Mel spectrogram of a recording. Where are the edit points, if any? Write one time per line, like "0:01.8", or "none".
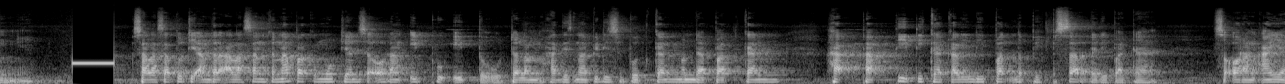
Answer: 0:01.0

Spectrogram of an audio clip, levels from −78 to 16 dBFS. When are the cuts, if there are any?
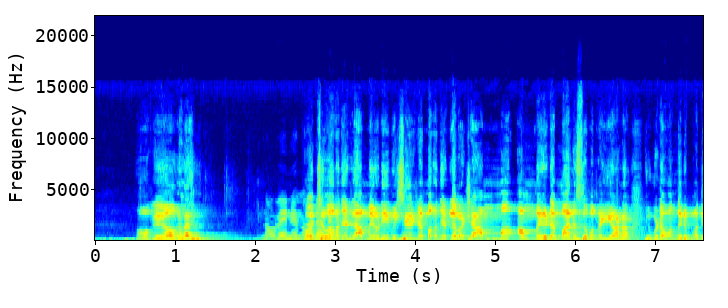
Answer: none

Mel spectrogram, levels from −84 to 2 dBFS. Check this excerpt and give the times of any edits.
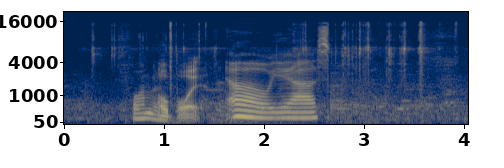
0:02.6

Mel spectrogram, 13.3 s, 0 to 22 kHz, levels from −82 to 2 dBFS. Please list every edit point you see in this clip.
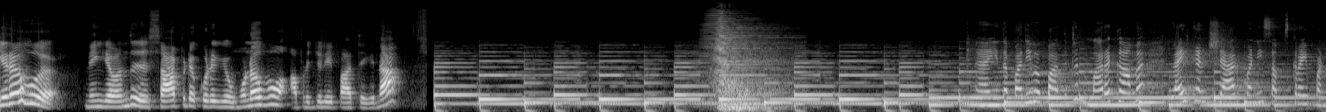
0:04.2

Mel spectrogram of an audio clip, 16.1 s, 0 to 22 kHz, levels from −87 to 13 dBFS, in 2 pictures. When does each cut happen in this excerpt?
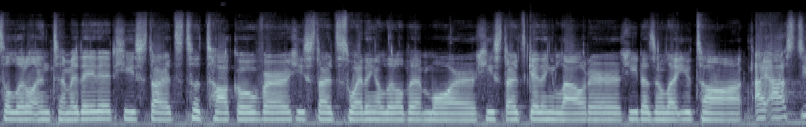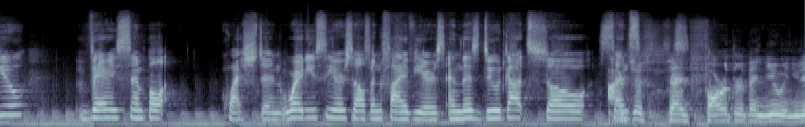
none

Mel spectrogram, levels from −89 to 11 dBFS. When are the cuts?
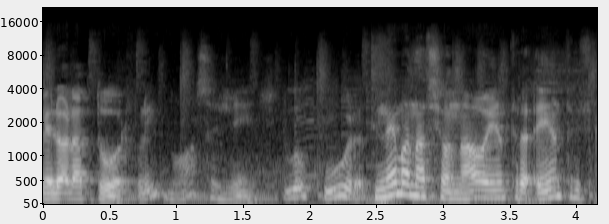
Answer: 0:02.4

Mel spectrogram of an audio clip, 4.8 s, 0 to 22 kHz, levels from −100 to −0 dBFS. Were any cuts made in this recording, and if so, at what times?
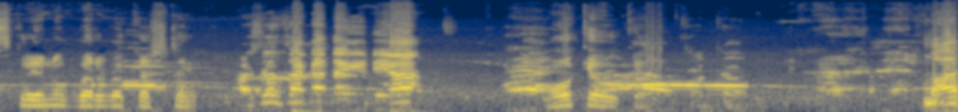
none

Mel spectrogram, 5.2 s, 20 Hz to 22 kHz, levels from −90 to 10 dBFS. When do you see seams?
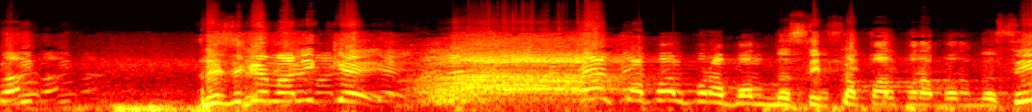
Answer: none

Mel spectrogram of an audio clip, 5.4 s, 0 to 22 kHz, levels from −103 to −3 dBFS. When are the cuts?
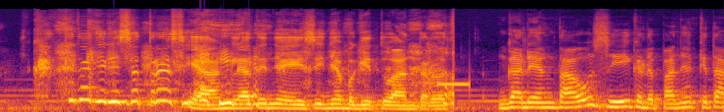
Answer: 0:03.4

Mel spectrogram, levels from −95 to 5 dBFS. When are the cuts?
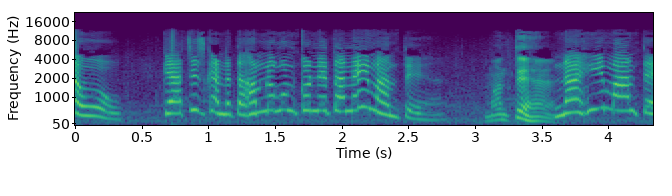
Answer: none

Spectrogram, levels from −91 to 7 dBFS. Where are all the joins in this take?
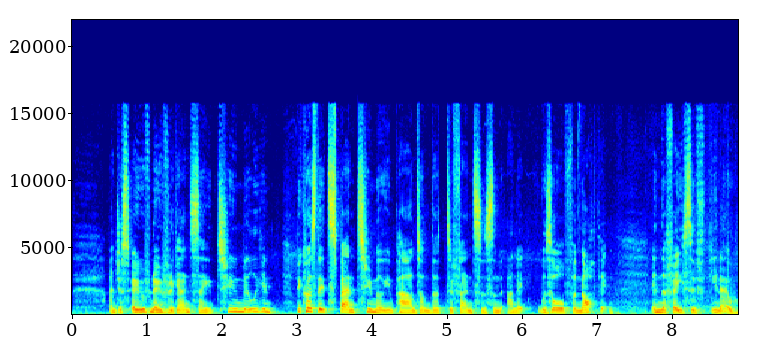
0:02.8

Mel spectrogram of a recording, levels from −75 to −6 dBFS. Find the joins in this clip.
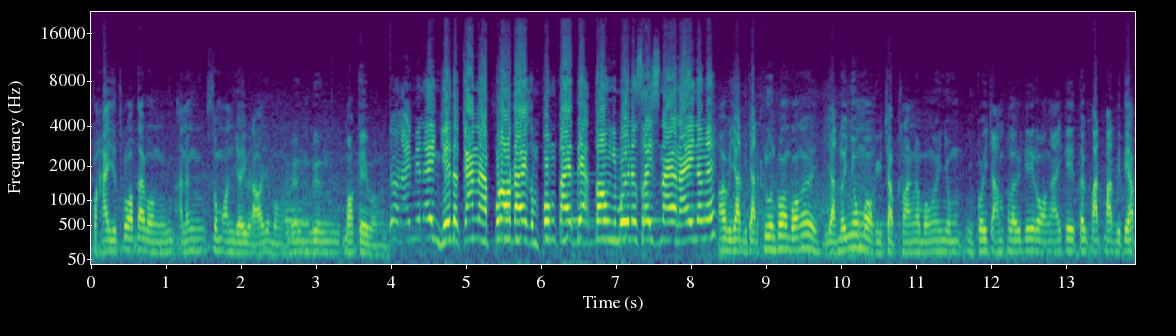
0:03.9
0:10.5

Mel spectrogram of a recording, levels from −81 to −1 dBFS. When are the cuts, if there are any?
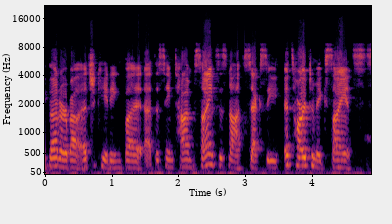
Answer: none

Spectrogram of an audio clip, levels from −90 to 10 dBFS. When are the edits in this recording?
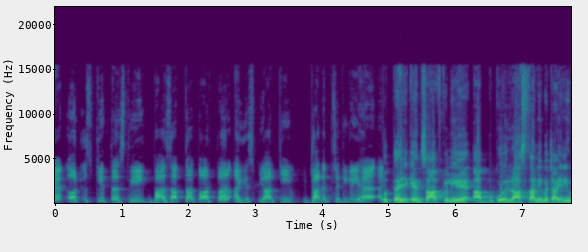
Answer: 0:04.9

